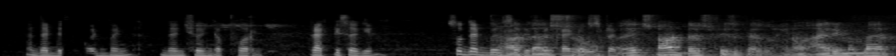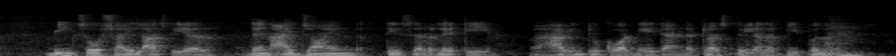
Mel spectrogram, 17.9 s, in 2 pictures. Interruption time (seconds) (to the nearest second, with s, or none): 5 s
